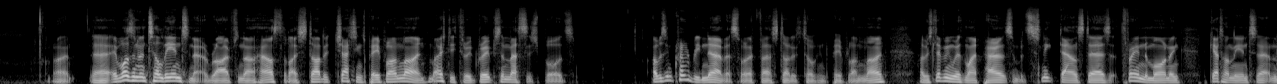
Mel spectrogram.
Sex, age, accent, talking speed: male, 30-49, British, 270 wpm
